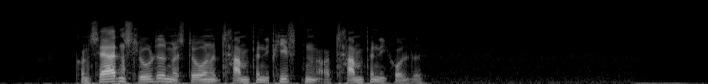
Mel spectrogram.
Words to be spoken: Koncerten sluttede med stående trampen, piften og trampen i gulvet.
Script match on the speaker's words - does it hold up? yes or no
yes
